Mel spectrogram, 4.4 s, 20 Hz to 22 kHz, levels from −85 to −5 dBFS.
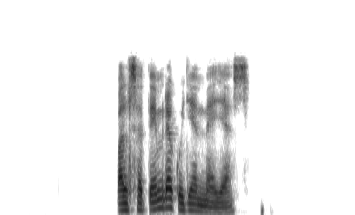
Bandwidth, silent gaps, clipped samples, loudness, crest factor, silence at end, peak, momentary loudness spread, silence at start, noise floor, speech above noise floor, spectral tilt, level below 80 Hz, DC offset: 7.8 kHz; none; under 0.1%; -19 LUFS; 20 dB; 1.35 s; -4 dBFS; 7 LU; 1.45 s; under -90 dBFS; over 72 dB; -4 dB/octave; -60 dBFS; under 0.1%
